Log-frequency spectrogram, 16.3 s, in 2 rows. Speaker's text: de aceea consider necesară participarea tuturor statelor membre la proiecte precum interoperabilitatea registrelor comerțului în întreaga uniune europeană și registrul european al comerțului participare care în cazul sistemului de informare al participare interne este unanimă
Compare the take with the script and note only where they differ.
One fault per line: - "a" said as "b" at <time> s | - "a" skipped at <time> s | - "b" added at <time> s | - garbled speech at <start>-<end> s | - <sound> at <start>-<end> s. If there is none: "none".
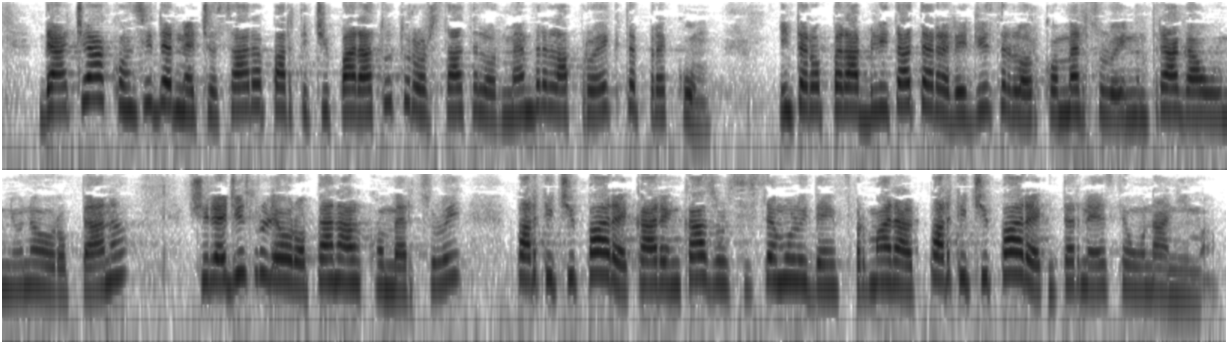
- dropout at 13.8-13.9 s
